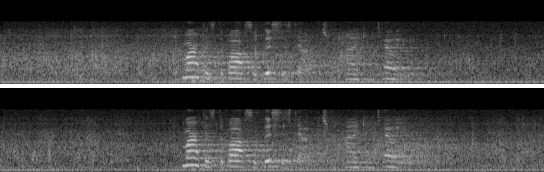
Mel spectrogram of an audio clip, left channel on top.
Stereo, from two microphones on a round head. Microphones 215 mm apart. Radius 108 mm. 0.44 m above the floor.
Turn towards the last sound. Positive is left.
turn(degrees=-10)  # may be behind; listen again after turning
